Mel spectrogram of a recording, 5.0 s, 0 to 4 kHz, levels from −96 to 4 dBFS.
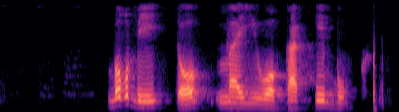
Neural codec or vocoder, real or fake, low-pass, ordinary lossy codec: none; real; 3.6 kHz; AAC, 24 kbps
